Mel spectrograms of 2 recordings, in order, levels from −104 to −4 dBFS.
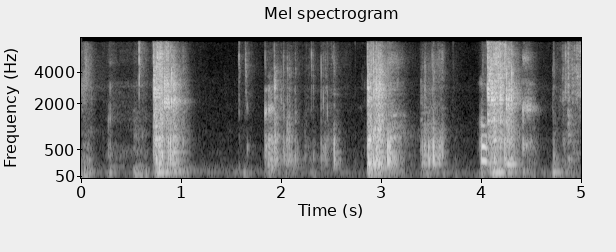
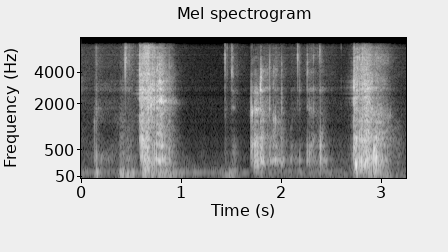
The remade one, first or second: second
